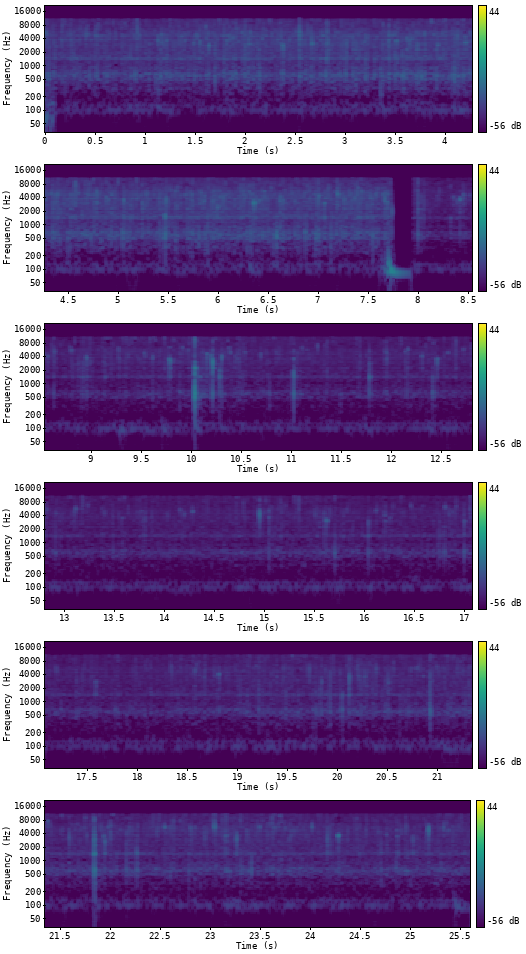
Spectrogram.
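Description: Bonda balls deep-frying in oil in a kadai give off a continuous soft sizzle and crackle, close but quiet, broken by a brief gap partway through, with no voices.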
